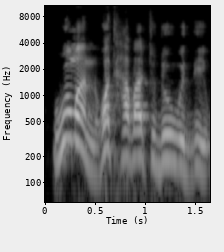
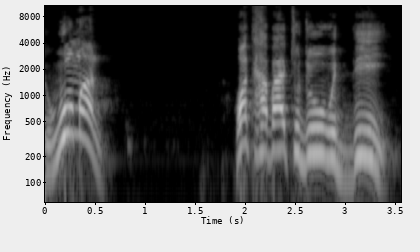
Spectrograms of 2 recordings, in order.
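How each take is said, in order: First: Said in the usual way. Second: Stern rebuke. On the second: Acted. Jesus rebuking his mother at the wedding, loud and stern. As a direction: cut her off sharply with Woman.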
